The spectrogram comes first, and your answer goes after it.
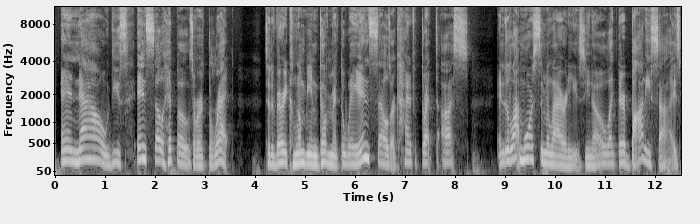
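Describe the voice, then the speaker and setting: His voice is fairly high with vocal fry and a darkish tone. As a comedy podcast host, he riffs on news stories, reading them aloud with stumbles, mocking them crudely, and swearing freely.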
